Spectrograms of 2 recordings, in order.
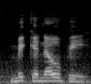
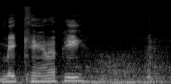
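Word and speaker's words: Micanopy: It's called Mkopi. Mkopi Glow. I told it to make a song about Mkopi, Florida. It's pronouncing it the wrong way. It's calling it Mcanopy. It's called It's saying Mick Canopy, but other than that,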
